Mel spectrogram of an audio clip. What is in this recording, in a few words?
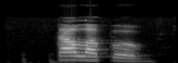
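"талапӧв", Komi, female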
